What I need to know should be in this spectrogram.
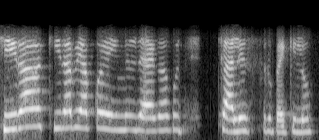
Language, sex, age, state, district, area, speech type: Urdu, female, 30-45, Uttar Pradesh, Lucknow, urban, conversation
